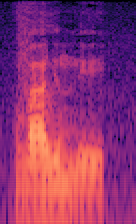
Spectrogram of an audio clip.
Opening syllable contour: high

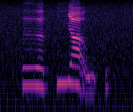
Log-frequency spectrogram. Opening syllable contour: low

